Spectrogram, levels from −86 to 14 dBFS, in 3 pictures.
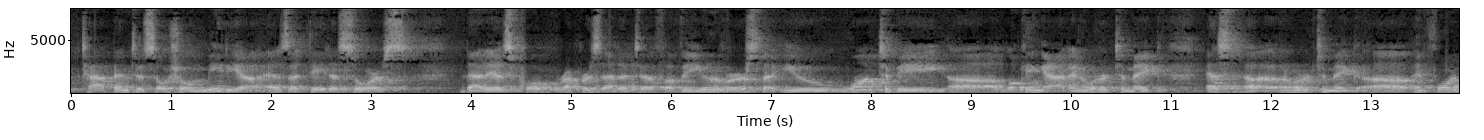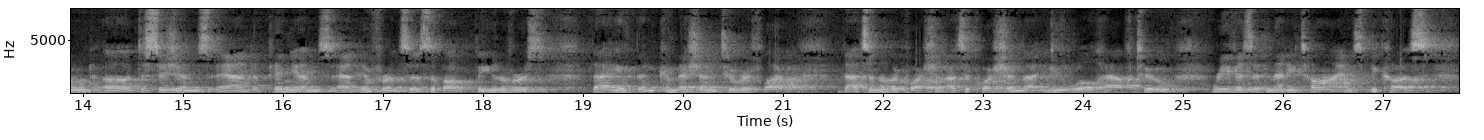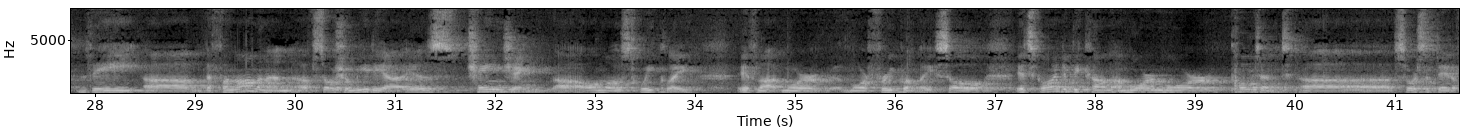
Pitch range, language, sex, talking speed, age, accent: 135-160 Hz, English, male, 135 wpm, 60-79, American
